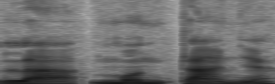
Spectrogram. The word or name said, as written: mountain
